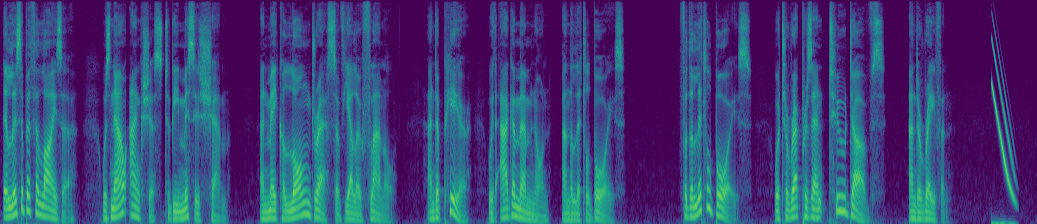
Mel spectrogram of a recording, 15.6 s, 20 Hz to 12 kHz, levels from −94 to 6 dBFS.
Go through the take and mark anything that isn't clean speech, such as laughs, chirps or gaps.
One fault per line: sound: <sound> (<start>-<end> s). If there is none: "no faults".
sound: chirp (14.9-15.3 s)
